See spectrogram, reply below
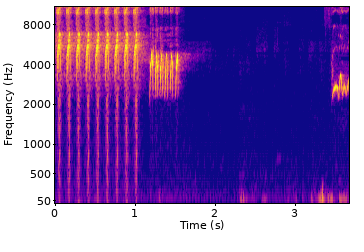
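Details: Cucak cungkok besetan song, used as master material for contest birds: a quick series of about eight harsh, high pulses, then a short buzzy trill and silence, and finally a rising whistled note.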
